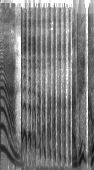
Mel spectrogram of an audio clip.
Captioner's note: high-pitched laugh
